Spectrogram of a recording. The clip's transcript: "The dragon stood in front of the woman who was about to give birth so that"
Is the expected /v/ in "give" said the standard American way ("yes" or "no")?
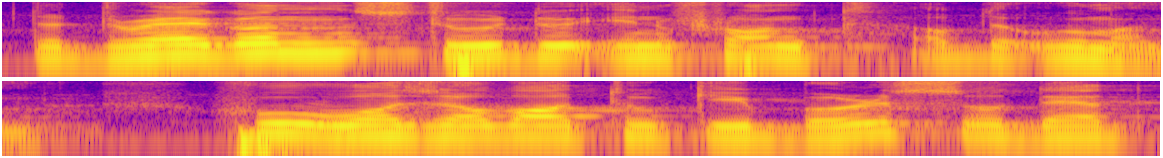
no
